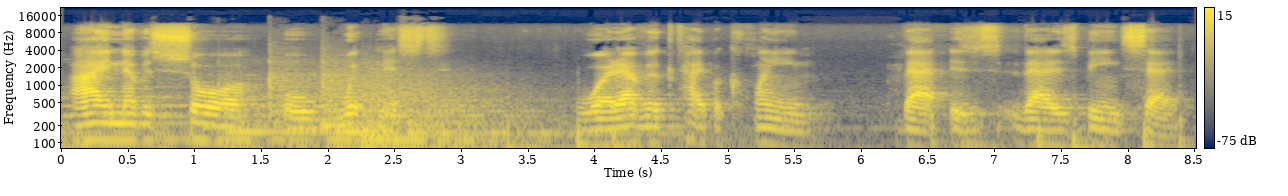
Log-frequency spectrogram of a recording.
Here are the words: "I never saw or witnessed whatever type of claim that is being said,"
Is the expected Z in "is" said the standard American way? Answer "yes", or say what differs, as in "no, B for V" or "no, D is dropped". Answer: yes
